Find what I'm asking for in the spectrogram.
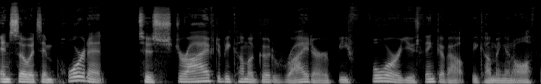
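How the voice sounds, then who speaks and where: A man at a medium pitch with a plain, everyday voice, ordinary pitch variation and a fairly quick pace, in a very clean recording with a silent background and a dry, close sound with no echo. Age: 30s. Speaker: editor and pastor. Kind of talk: casual interview. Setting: studio.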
